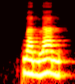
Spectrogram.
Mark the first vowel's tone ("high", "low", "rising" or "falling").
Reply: low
